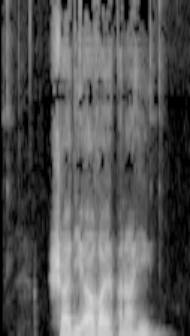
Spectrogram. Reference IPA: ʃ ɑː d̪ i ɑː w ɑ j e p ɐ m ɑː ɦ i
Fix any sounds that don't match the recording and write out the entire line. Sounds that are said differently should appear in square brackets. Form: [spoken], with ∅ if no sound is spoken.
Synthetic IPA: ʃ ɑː d̪ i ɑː [ɣ] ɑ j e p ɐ [n] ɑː ɦ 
